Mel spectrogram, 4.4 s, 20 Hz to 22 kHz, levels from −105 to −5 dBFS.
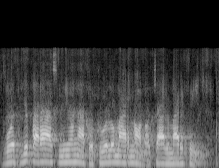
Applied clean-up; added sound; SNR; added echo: neural separator model SepFormer DNS4.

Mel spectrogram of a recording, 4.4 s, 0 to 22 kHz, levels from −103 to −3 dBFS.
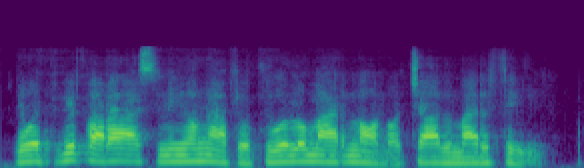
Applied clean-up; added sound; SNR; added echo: neural mask model DeepFilterNet 3.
